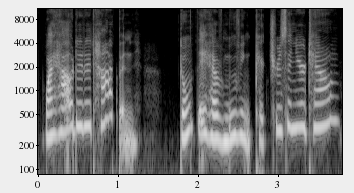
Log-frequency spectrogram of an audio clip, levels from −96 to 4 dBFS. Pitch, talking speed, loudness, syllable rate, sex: 310 Hz, 205 wpm, -18 LUFS, 5.7 syllables/s, female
